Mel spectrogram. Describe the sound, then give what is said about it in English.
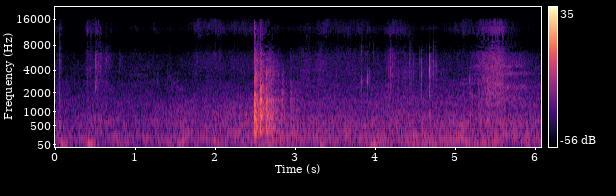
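A d20 die, rolled for initiative, clatters onto a tabletop in one sharp burst of clicks with a brief rattling tail, followed by a few faint taps against a low background hum. “So go ahead and roll me a d20 plus your initiative modifier.”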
